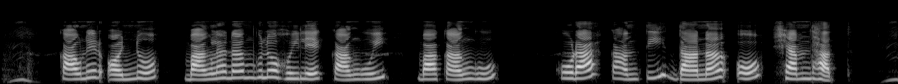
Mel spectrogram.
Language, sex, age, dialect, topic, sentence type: Bengali, female, 18-24, Rajbangshi, agriculture, statement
